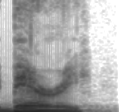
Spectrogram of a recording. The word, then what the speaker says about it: bury: corrected me he said you said bury but it's actually Berry I go to the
